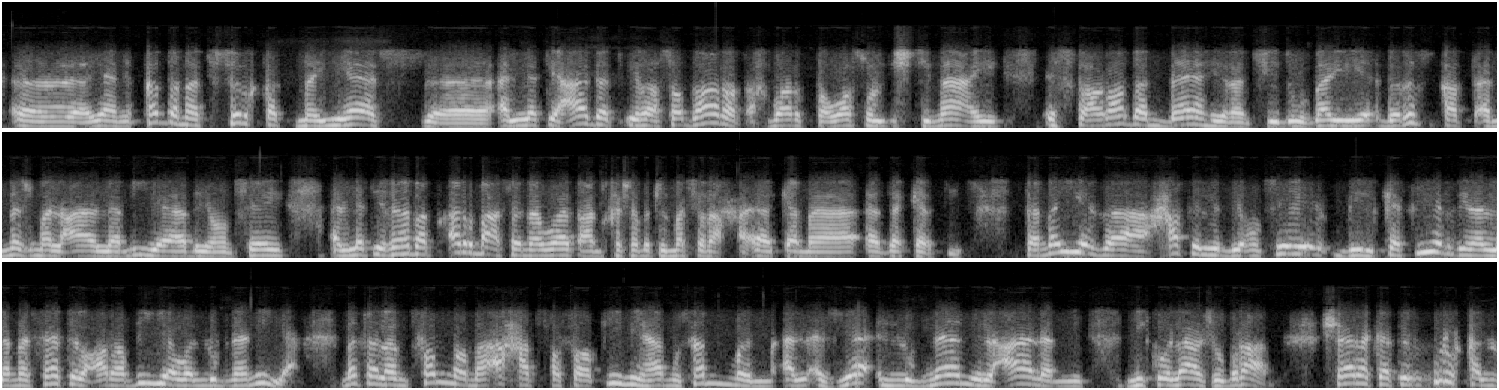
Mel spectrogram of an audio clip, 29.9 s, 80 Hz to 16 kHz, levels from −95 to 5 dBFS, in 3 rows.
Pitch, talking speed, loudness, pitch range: 165 Hz, 100 wpm, -19 LUFS, 150-200 Hz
